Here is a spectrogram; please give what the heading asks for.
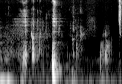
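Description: Someone takes a quiet sip of water, with a few soft wet mouth and swallowing sounds spread over a couple of seconds and no talking.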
